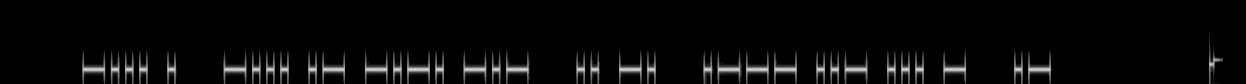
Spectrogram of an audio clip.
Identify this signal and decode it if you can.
Morse code, heard as a keyed tone, about 17 wpm, 700 Hz. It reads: BE BACK IN JUST A
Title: Sets of 5 Words Encore 17wpm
